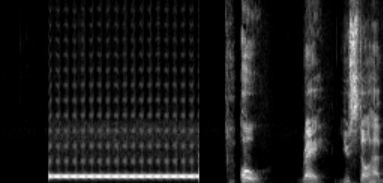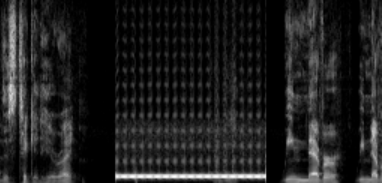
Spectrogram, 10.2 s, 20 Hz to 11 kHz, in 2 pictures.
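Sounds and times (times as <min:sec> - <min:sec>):
electronic phone ring tone on a line: 0:00.6 - 0:02.7, 0:06.6 - 0:08.7
speech: 0:03.2 - 0:06.2, 0:08.9 - 0:10.1.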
